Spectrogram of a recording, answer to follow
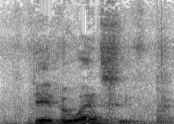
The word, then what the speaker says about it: Dehuensi: So the NT combination, going back to the pronunciation, NT sounds like a D.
